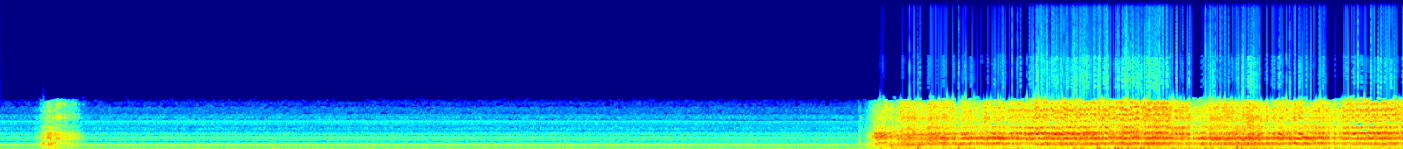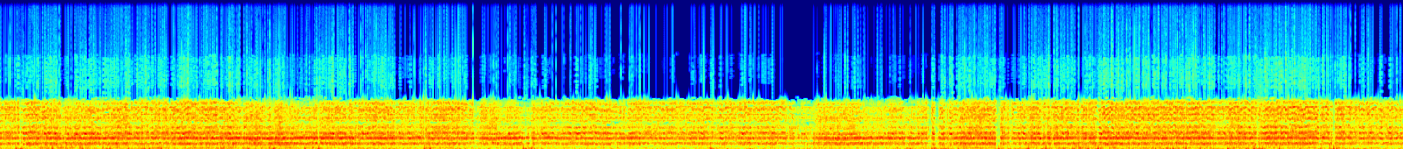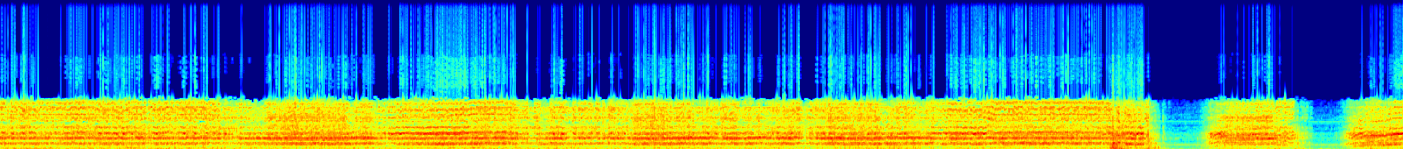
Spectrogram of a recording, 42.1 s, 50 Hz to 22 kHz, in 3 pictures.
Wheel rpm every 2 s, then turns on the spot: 0, 0, 0, 0, 90, 220, 220, 230, 230, 230, 230, 230, 230, 230, 230, 220, 220, 220, 220, 190, 90.
none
